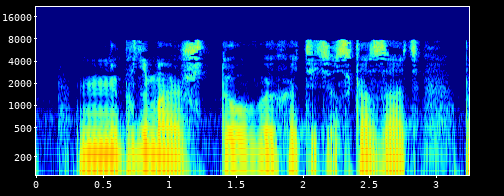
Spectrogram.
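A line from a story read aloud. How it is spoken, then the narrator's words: Muttering. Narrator (Russian): пробормотал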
